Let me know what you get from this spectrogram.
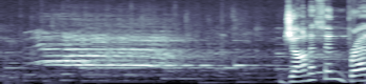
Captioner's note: audience cheers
